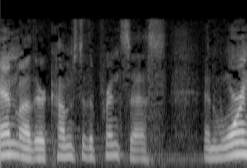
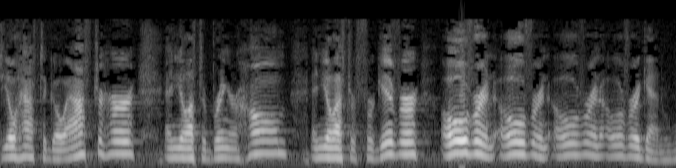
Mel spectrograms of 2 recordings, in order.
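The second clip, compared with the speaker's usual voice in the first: ordinary talk, nothing marked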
